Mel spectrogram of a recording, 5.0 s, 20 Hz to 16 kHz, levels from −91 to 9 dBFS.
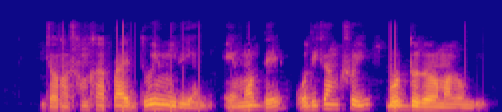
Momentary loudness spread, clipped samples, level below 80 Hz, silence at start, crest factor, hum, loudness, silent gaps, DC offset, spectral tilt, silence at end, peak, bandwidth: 10 LU; under 0.1%; -52 dBFS; 0.4 s; 16 dB; none; -19 LUFS; none; under 0.1%; -8 dB/octave; 0.2 s; -2 dBFS; 7.4 kHz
